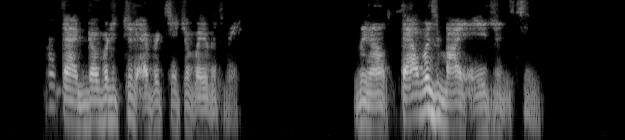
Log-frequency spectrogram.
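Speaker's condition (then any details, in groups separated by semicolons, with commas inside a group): Muscular dystrophy; congenital, wheelchair user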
